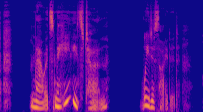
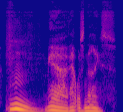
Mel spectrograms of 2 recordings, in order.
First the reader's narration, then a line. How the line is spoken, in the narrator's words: I murmured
